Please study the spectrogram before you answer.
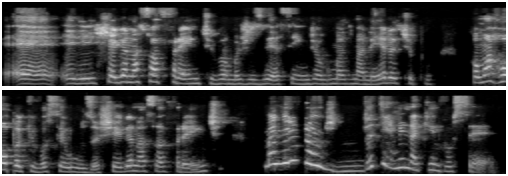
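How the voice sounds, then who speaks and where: A woman's voice: medium pitch, very animated, normal speed, darkish tone, breathy edge, no echo. A woman hosting a podcast, chiming in with supportive, encouraging remarks. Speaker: podcast host. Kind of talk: podcast interview.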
